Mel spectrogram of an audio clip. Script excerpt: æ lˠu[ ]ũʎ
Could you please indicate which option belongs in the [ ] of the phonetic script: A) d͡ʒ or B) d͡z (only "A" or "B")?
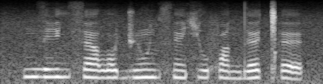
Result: A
